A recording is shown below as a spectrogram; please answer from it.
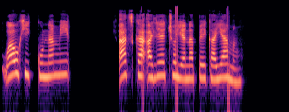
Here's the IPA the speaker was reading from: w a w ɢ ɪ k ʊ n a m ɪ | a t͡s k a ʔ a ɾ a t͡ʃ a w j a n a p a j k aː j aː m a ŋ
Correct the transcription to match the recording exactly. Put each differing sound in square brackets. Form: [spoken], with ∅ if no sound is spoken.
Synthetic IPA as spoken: w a w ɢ ɪ k ʊ n a m ɪ | a t͡s k a ʔ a [ʎ] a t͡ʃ a w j a n a p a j k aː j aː m a ŋ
